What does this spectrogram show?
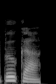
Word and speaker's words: Bucha: for what was done in spring 2022 in Bucha, a city in the Kyiv region, not Bucha as mispronounced by the English-language narrator.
